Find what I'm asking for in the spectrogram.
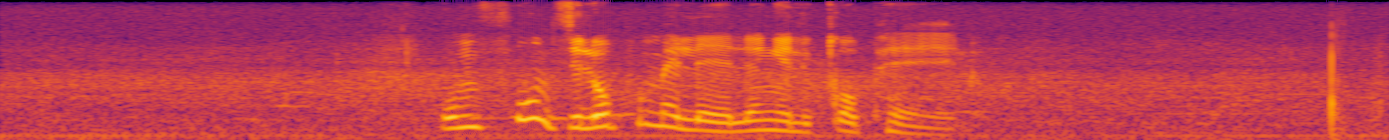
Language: Swati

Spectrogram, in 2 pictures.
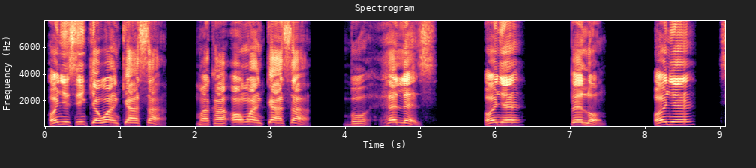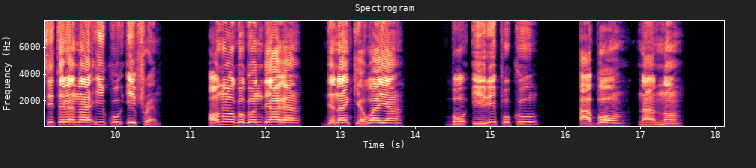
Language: Igbo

